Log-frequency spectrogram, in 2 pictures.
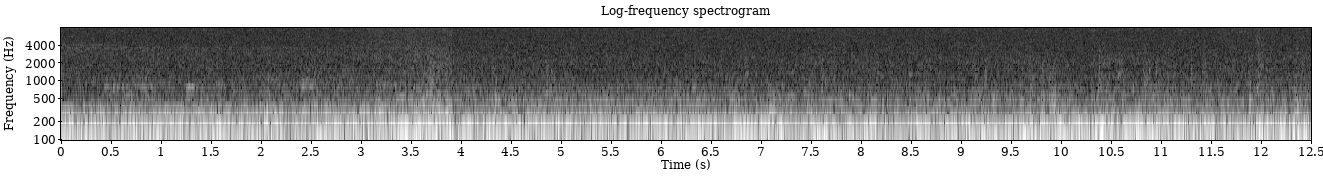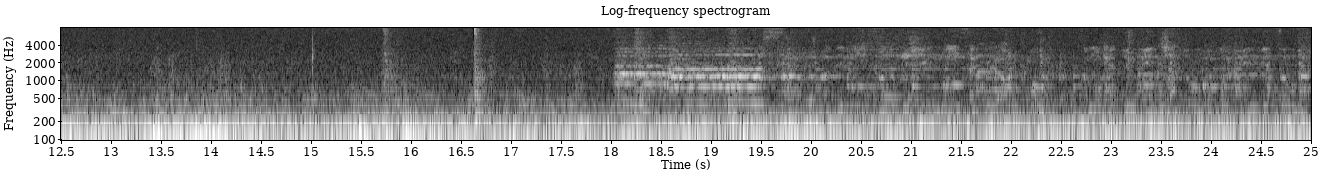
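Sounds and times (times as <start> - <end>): train rumbling: 0.0 - 25.0
music: 18.0 - 25.0.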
